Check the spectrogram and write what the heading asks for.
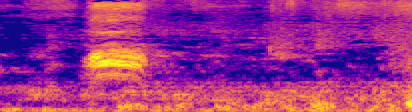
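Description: A crow cawing once, a single short harsh call about half a second in, over a faint low background rumble.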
